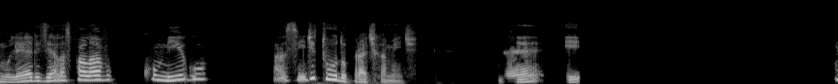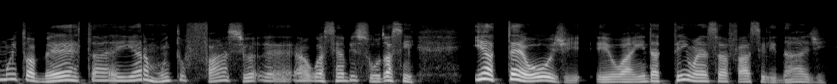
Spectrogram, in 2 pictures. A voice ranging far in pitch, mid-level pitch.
Yes: wide, 8.4 semitones; medium, 165 Hz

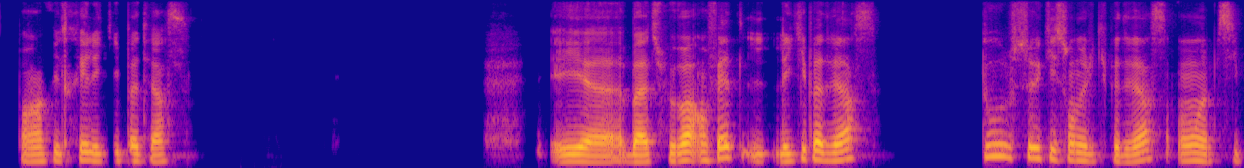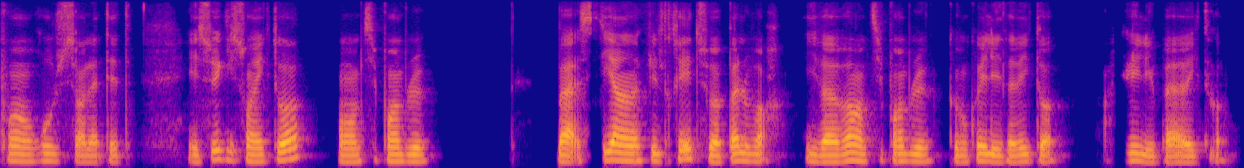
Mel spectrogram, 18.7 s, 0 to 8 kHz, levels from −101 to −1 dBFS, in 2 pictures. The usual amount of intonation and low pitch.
Yes: average, 3.3 semitones; low, 130 Hz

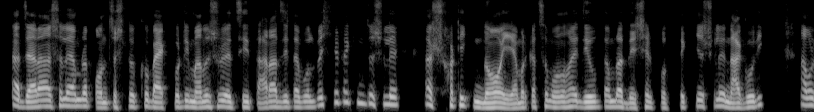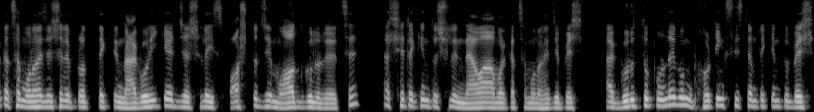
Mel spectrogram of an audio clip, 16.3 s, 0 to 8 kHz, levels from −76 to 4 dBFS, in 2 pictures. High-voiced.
No: medium, 150 Hz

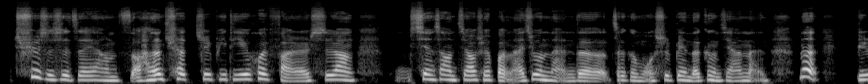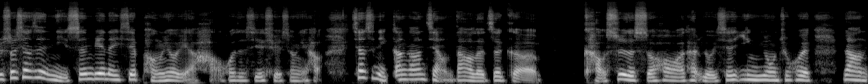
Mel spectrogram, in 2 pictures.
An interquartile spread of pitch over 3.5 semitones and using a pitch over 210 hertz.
No: average, 4.3 semitones; high, 200 Hz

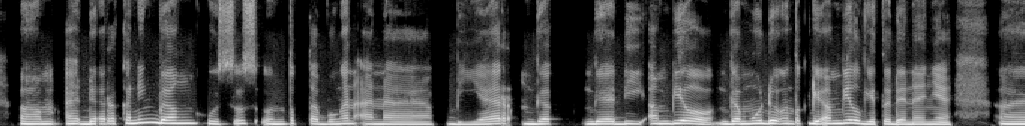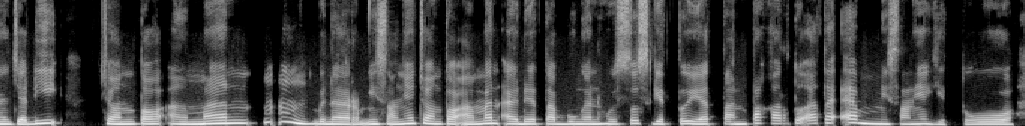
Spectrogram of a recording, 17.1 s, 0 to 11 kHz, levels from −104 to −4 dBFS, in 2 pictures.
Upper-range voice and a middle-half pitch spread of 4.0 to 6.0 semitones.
No: high, 205 Hz; average, 3.2 semitones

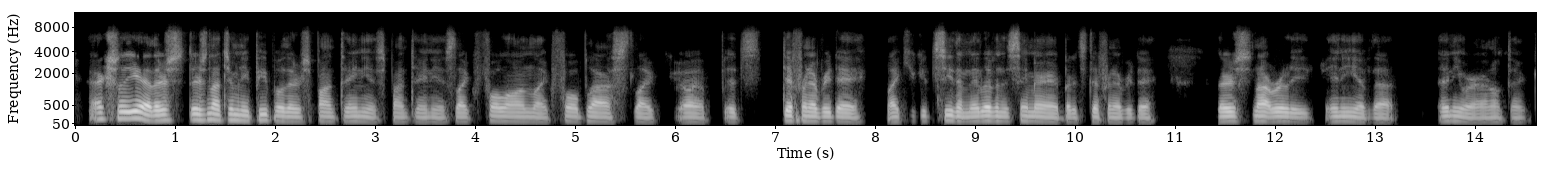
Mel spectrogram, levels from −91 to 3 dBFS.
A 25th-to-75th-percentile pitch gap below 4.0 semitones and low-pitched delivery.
Yes: narrow, 2.5 semitones; low, 100 Hz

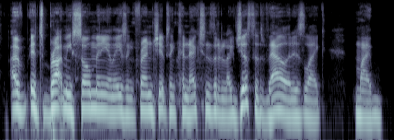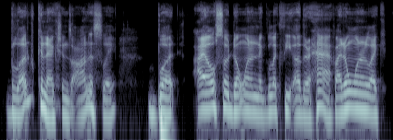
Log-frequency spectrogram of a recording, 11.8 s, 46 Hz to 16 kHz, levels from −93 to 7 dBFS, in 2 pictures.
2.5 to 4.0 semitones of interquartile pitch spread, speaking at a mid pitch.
Yes: average, 3.6 semitones; medium, 145 Hz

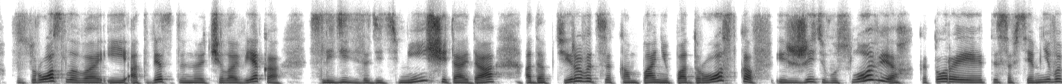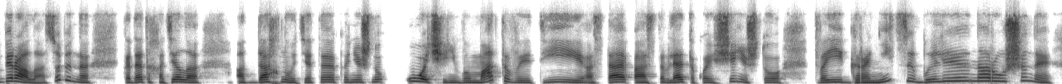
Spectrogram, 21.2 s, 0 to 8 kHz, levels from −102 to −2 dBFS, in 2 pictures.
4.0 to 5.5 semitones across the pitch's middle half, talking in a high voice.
Yes: average, 4.3 semitones; high, 200 Hz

